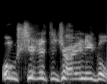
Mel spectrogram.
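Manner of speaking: alarmed, startled, voice shooting very high. Voicing a guard who sees a giant eagle arrive: startled guard. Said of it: "you hear this guy go".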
